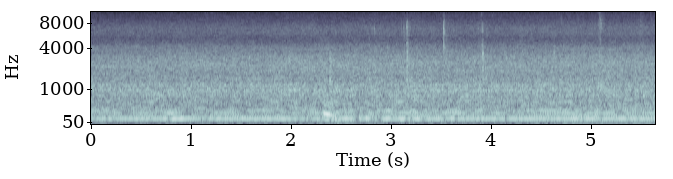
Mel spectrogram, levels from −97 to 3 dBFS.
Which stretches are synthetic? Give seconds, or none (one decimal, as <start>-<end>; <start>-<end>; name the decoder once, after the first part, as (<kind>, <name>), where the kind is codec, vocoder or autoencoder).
3.1-3.7 (vocoder, BigVGAN v2)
